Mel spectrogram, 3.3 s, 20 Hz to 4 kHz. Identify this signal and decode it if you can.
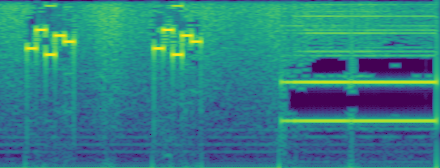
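Five-tone selective call (ZVEI), heard as quick runs of five tones, tones of about 70 ms. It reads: 88709 88709
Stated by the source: ZVEI five-tone selective call received on SDR.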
